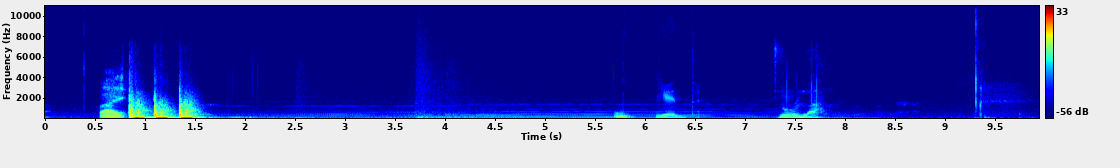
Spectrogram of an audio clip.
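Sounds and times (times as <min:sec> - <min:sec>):
speech: 0:00.6 - 0:01.2, 0:06.2 - 0:06.6, 0:07.3 - 0:07.9
knocking on a door: 0:00.8 - 0:01.7.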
